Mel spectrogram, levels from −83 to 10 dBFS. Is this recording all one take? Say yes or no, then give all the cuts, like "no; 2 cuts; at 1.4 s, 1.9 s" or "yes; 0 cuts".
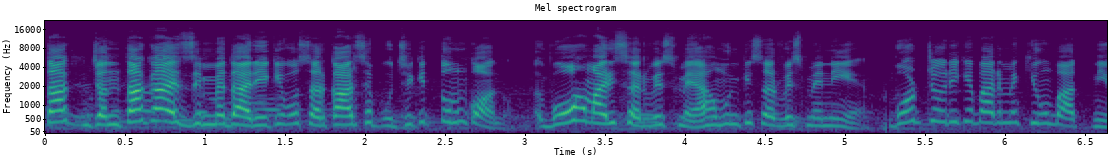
no; 2 cuts; at 3.1 s, 5.2 s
